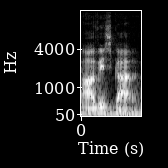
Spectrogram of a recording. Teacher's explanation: ये दंत्य स यहाँ पर जब शब्द के योग में जुड़ेगा तो ये यहाँ पर आप देख रहे हैं मूर्धन्य वर्ण के रूप में परिवर्तित हो रहा है, स का श हो जा रहा है।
